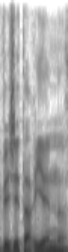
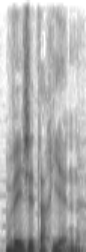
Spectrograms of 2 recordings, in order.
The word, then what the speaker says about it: végétarienne: So it's végétarienne. – Okay, and because this is a woman, you pronounce the N at the end, right? – Yeah.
